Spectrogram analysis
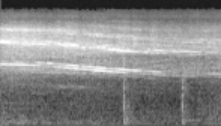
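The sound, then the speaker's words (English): A U.S. Air Force jet pulls up on a runway, its engine a faint, steady high whine that slowly drops in pitch, with two soft clicks near the end. “U.S. Air Force jet pulls up.”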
